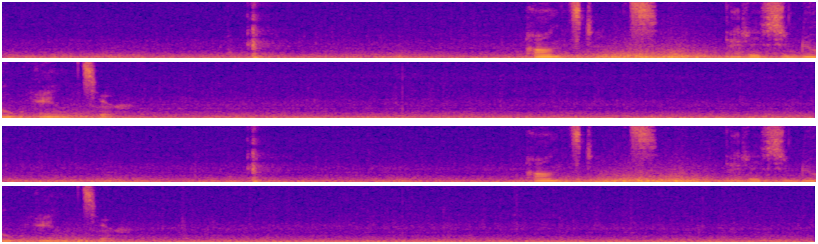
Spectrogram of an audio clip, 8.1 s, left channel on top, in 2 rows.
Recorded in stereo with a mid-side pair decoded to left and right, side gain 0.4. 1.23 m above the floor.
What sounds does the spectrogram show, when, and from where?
1.2 s a microwave: 15° left
2.6 s a woman speaking: 35° left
